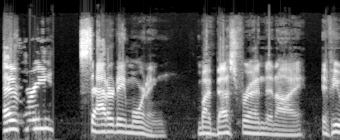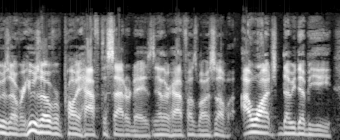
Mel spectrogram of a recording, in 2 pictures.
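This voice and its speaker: A man's voice: mid-range voice, expressive, a little fast, a bit bright, no room sound. A man, co-hosting a casual podcast interview in a chatty, friendly way with many restarts. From Louisiana, US. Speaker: podcast co-host.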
